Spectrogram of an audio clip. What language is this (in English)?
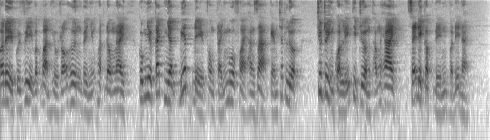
Vietnamese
